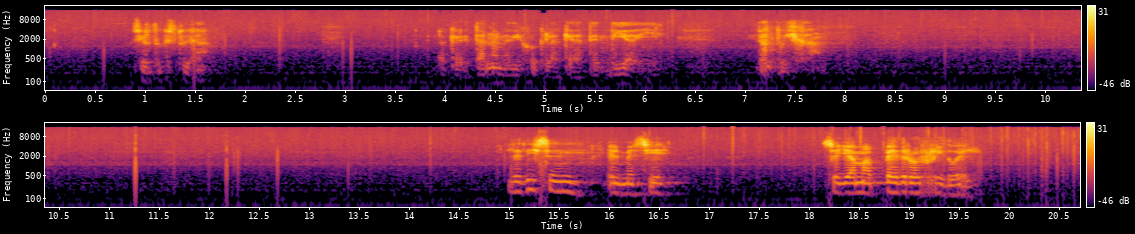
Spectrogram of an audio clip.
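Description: A middle-aged woman speaks quietly up close.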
